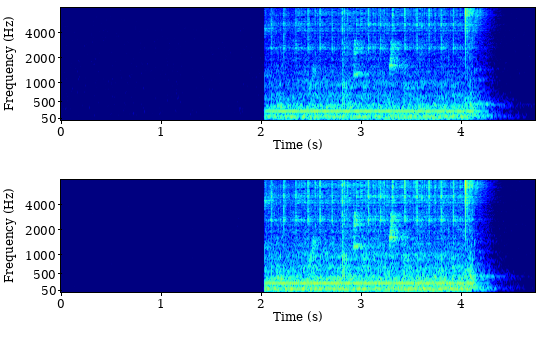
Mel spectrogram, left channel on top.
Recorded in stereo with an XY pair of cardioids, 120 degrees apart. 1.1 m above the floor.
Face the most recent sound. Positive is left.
turn(degrees=-35)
